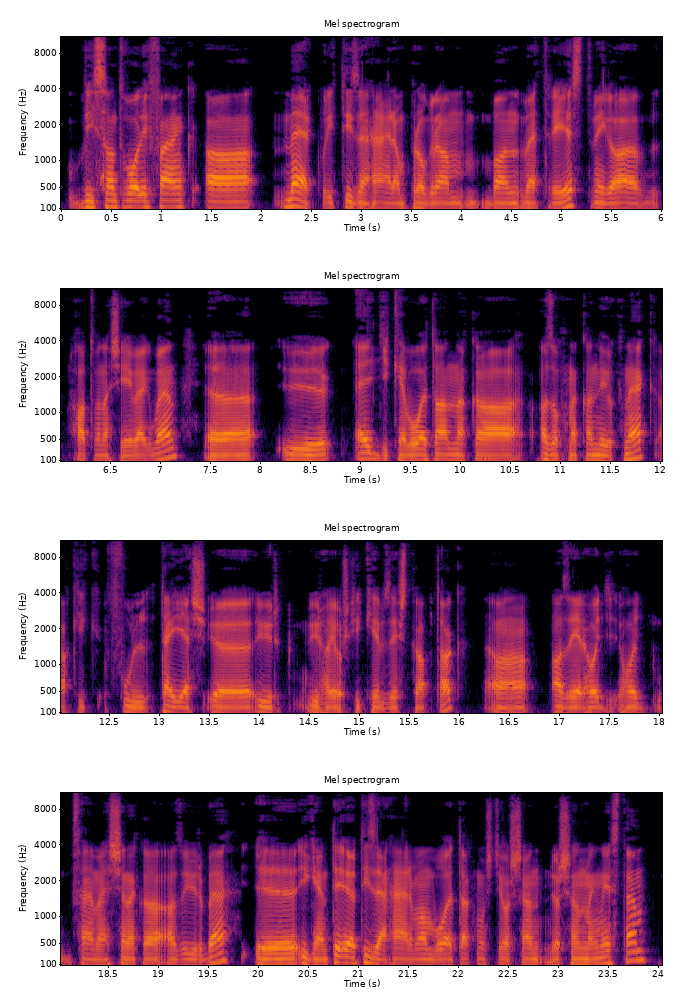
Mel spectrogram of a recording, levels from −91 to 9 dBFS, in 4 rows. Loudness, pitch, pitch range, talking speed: -20 LUFS, 100 Hz, 100-110 Hz, 115 wpm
